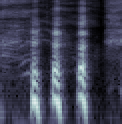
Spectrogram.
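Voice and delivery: brief bright laugh; short burst of chuckling; amused chuckle. Real, not acted. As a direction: laugh lightly at the joke. Amused by the quoted joke.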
